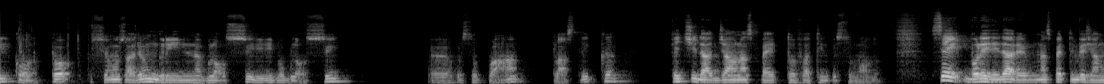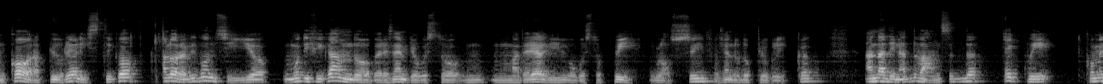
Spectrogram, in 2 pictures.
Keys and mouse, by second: 0.0-1.8 typing, 0.5 shift+Home, 4.9 click, 8.5 click, 10.2 click, 12.6 a, 17.6 click, 19.8 click.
